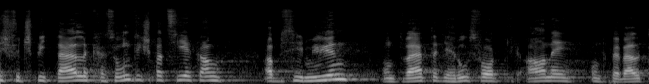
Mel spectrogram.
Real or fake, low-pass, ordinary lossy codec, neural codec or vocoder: fake; 14.4 kHz; none; codec, 44.1 kHz, 7.8 kbps, Pupu-Codec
